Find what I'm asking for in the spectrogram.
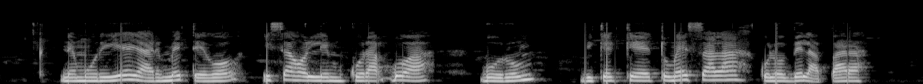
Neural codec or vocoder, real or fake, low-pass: none; real; 7.2 kHz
